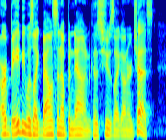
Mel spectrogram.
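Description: Fairly quick delivery from a man in a plain, everyday voice, fairly high in pitch, in a very clean recording with a silent background. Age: 20s. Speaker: podcast co-host. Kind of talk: casual chat.

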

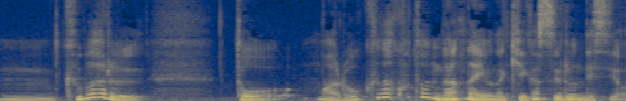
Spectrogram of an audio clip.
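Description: A woman's somewhat breathy, relaxed voice, dark and mellow in tone, with very wide pitch swings. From Saitama, Japan (rural town). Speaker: podcaster, office worker and father. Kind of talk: casual solo talk. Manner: relaxed, many fillers.

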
